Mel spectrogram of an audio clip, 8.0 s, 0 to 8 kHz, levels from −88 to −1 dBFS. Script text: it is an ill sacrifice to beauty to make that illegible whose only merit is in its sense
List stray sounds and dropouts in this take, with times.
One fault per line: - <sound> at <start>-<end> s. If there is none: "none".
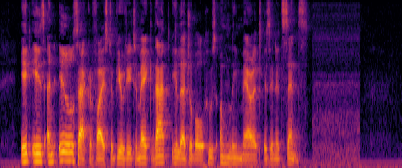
none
